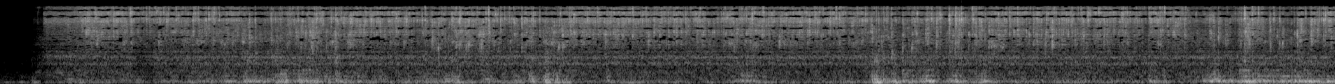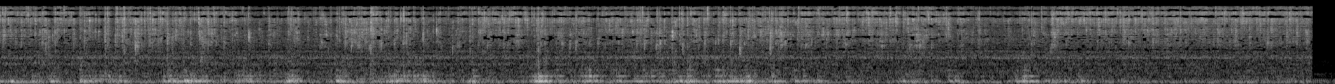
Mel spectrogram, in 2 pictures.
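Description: Tap water running steadily into a sink while a plant's bare roots are rinsed under the stream. It starts about half a second in and stops suddenly near the end as the tap is turned off.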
